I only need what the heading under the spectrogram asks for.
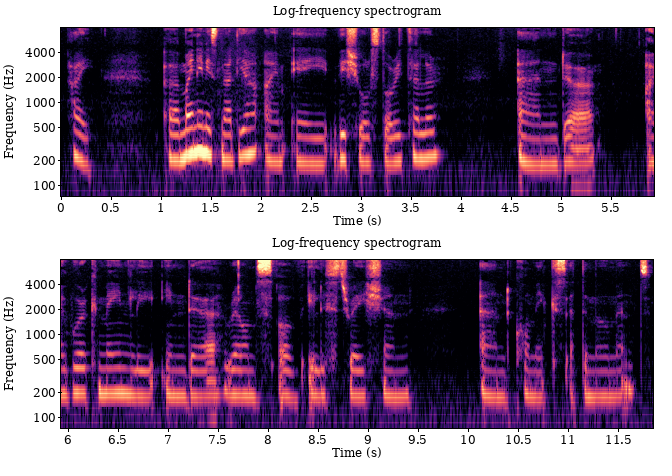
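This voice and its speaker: This Finnish illustrator and comics artist, a native Swedish speaker, reflects on her life story in a monologue. Her gravelly voice is even, lowish and unhurried, and she pauses thoughtfully to find her words.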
